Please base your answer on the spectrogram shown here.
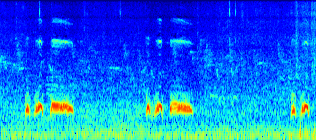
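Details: A decoy spotted dove repeats its call. Two phrases of two short hooting coos and a drawn-out mellow coo, spaced about two and a half seconds apart, then a third beginning at the end.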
